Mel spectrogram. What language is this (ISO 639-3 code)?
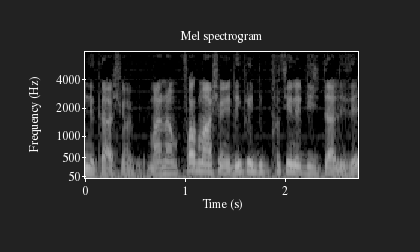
wol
